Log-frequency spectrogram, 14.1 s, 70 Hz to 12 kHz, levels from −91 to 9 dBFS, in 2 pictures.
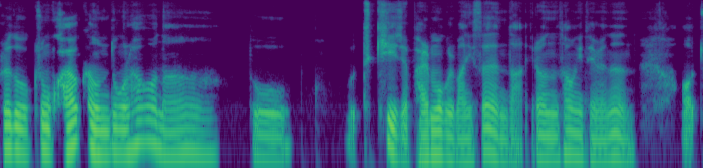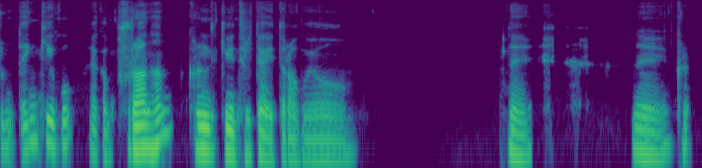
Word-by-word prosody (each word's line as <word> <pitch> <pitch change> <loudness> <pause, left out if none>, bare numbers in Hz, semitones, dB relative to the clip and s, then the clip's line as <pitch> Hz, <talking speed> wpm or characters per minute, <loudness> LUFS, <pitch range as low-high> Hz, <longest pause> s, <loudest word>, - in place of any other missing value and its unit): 그래도 125 -4 +4
좀 125 -2 +4
과격한 135 -1 +5
운동을 115 +2 +3
하거나 115 -7 -2 0.3
또 95 +2 -2 0.8
특히 - - +1
이제 - - 0
발목을 100 -1 +3
많이 85 0 -2
써야 115 +4 +2
된다 85 -2 -4
이런 95 -1 0
상황이 105 -1 0
되면은 90 +1 -2 0.4
어 - - -1
좀 - - -6
당기고? 145 0 -2 0.2
약간 105 -3 -5
불안한? 135 - +4
그런 125 -1 +4
느낌이 115 -2 +1
들 105 - -6
때가 90 - +2
있더라고요. 85 0 -5 1.6
네. 100 -3 0 1.0
네. 115 -1 -1
그 - - -8
110 Hz, 260 characters per minute, -24 LUFS, 95-125 Hz, 1.6 s, 과격한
